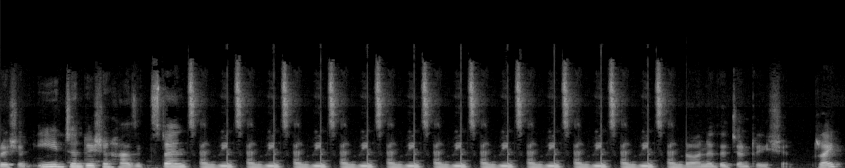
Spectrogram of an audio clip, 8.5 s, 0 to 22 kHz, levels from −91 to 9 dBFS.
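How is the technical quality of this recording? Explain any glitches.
The recording is marred by one serious glitch. From 2.27 s to 6.86 s, right after "has its strengths and", a broken-record loop takes over: a 0.47 s fragment repeats exactly ten times back to back before the speech resumes at "the another". The speech that belonged in that gap is lost. This likely comes from a stalled player or stream resending its last buffered piece. On a spectrogram or waveform it appears as identical blocks tiled at a fixed spacing.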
